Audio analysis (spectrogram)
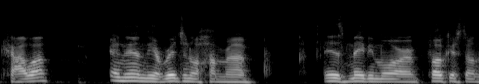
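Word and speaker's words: Khamrah: These right here, Latafa Hamra, it's it's pronounced Hamra, I believe, but it's spelled with a K.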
